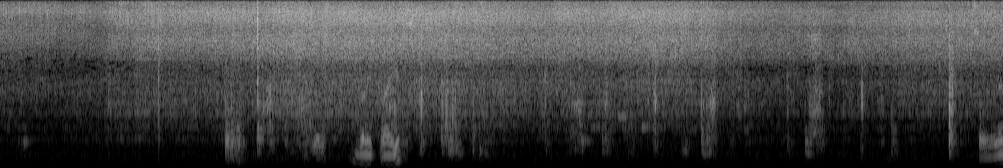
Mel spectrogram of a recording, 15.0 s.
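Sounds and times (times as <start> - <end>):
food sizzling in a pan: 0.0 - 15.0
metal spoon scraping a pan: 3.4 - 4.8, 5.8 - 13.5.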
